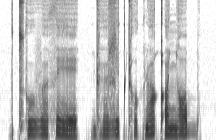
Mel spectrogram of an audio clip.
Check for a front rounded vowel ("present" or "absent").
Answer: present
